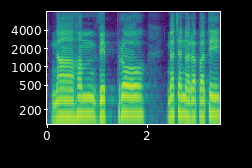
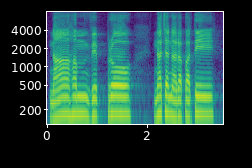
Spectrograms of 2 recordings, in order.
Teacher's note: So it has 2 caesuras, 2 pause spots.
